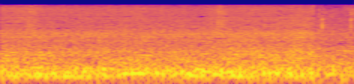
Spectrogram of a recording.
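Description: Steady background noise with a constant low hum, and no voices.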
